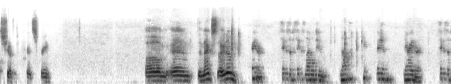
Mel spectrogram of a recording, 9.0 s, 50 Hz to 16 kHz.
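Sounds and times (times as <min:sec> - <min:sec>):
synthesized screen-reader voice speaking: 0:00.0 - 0:01.0, 0:02.9 - 0:09.0
speech: 0:00.0 - 0:01.1, 0:02.9 - 0:09.0.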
